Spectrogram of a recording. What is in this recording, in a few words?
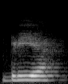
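"bria", Spanish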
